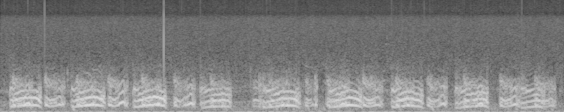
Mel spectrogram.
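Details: Male and female Feral Pigeons conversing together at the nest, the hen giving a gruff coo: low, throaty, rolling coos repeated about once a second in a steady series with short gaps.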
